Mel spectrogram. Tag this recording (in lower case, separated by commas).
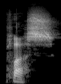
man speaking, speech, human voice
